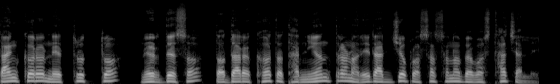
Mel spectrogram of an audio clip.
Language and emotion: Odia, neutral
